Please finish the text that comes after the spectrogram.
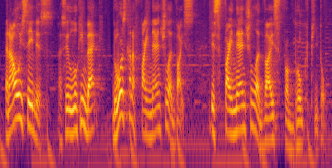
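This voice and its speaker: A man's voice: on the high side, very animated, moderate pace, darkish tone, breathy edge, soft background music. A man whose first language is Cantonese gives motivational advice to camera, speaking emphatically, asking rhetorical questions and repeating his key phrases. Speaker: entrepreneur giving advice.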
